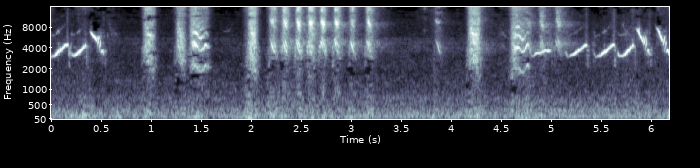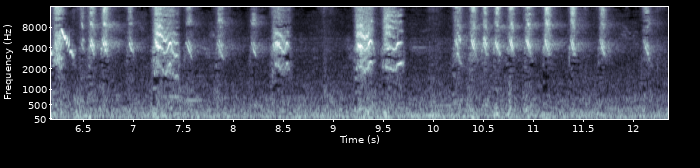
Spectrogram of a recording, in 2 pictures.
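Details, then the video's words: Yellow-bellied seedeater (coleiro tui-tui) male singing while a female calls to warm him up, as used by tournament breeders: rapid high buzzy trills, sharp clicky bursts and short rising whistled notes in quick series, with faint background noise. "ESQUENTAR COLEIRO TUÍ-TUÍ COM FÊMEA CHAMANDO"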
